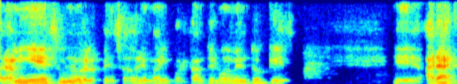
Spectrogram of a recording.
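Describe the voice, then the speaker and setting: The voice has a dark, mellow tone, sounds somewhat breathy, and shows ordinary pitch variation. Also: man. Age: 70s. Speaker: veteran journalist. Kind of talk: interview.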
